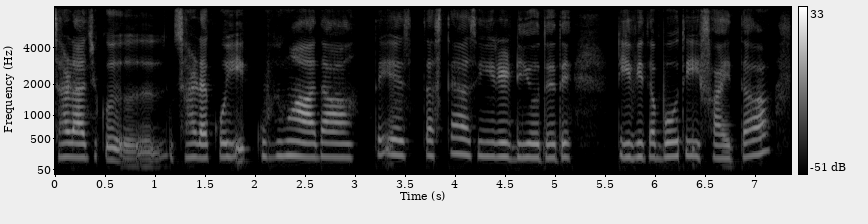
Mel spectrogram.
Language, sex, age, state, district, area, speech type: Dogri, female, 30-45, Jammu and Kashmir, Udhampur, rural, spontaneous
